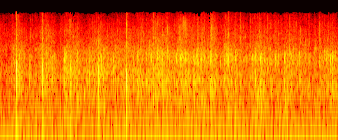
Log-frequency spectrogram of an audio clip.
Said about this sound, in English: Let's give the Lord one more round of applause.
